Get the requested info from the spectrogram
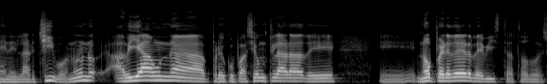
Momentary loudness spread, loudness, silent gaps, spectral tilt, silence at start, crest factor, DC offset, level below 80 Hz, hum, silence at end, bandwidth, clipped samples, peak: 17 LU; -22 LUFS; none; -6.5 dB/octave; 0 s; 18 dB; under 0.1%; -72 dBFS; none; 0 s; 13 kHz; under 0.1%; -4 dBFS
